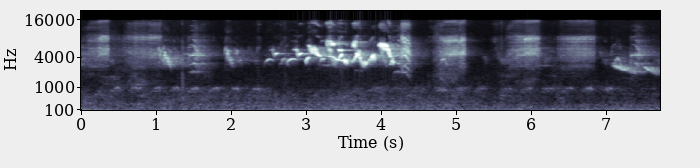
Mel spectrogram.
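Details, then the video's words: Group of caged Rusty-collared seedeaters singing together on a Sunday among bird keepers to warm up a competition bird; scattered high notes build to a dense burst of fast twittering, then fade, with a steady faint hum beneath. "BADERNA de Coleiros TOP - Ótimo para esquentar seu Coleiro de Roda!!!"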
